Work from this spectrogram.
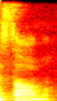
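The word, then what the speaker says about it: psalm: हैं इसे कहते हैं शाम पीछे अलार्म आप जानते हैं पपीते से स्टार्ट होता है तो इसमें पिज्जा साइलेंट होता है और इसमें विशाल एंटर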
